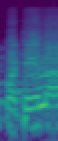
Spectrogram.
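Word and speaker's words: patella: वैसे टेला कहते हैं, लेकिन हम लोग हिंदुस्तानी कैसे भी प्रोनाउंसिएशन करें, पटेला है ये।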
